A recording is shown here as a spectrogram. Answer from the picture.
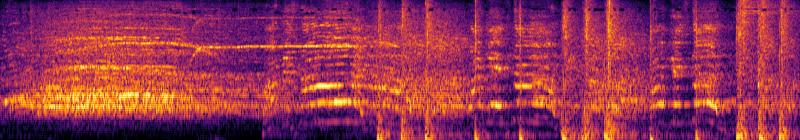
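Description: A large crowd cheering and shouting. From about halfway through, loud drum hits from a drum circle come in under repeated massed shouts.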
